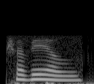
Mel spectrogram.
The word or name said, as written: travail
